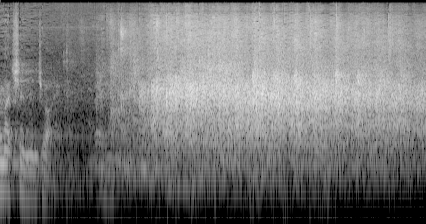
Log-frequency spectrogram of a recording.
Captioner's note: audience applause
